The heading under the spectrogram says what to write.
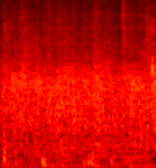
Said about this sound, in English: Clap your two hands for Jesus, church.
